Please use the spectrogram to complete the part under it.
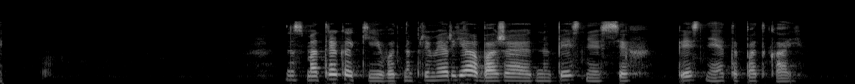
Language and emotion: Russian, neutral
